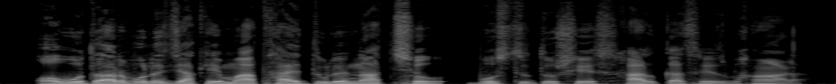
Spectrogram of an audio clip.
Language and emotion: Bengali, neutral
